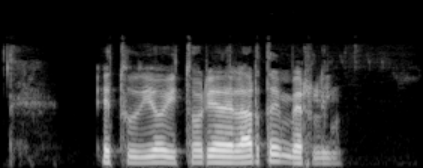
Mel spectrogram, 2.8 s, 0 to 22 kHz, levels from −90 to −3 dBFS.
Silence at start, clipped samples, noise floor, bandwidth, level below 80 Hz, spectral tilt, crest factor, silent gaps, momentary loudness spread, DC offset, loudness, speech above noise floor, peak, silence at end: 0.7 s; under 0.1%; -53 dBFS; 7.8 kHz; -66 dBFS; -6 dB/octave; 18 dB; none; 11 LU; under 0.1%; -19 LUFS; 34 dB; -2 dBFS; 0.55 s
